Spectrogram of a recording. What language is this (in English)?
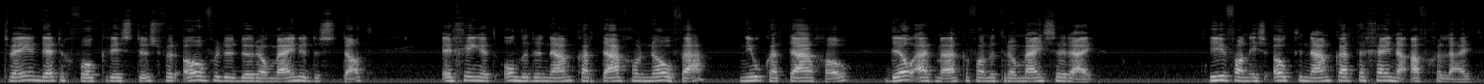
Dutch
